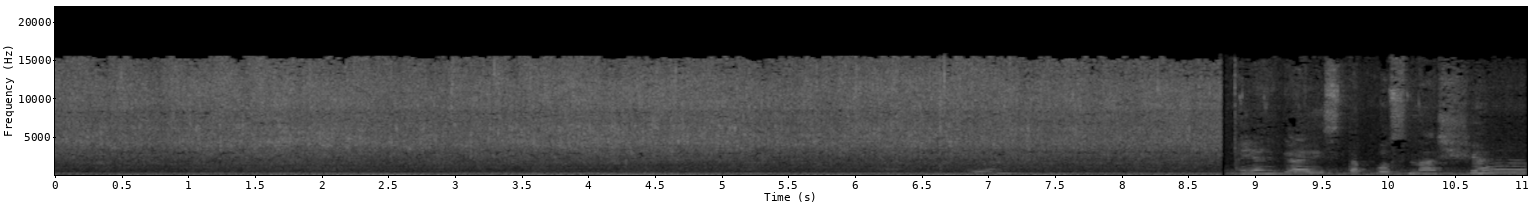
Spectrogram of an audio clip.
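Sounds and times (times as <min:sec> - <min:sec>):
bacon sizzling in a frying pan: 0:00.0 - 0:08.8.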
